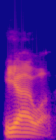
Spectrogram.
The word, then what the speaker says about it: Yahowah: hundreds of them and the Y sound in Hebrew is pronounced exactly as the Y is in English it's a legacy of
